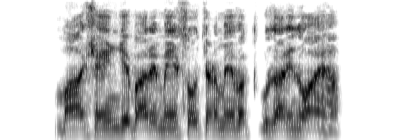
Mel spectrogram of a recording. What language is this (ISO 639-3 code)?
snd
